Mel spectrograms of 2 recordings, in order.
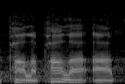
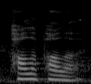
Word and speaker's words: palapala: of ideas words or symbols as in the palapala at pu load displays over 23 000 petroglyphs on a hardened lava bed palapala can you please repeat the language of origin hawaiian paula paula p a l a p a l a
